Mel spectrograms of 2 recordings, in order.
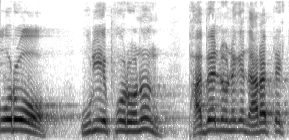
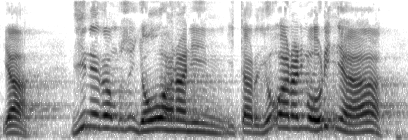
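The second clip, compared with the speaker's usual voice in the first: jeering challenge, building louder and higher; acted heckling of a defeated people; mocking taunts; 4 semitones higher, 4 dB louder than usual. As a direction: taunt them with scornful questions, rising to a shout. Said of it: "조롱했다는 거예요".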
